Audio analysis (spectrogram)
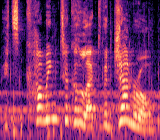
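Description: Woman as a high-voiced earnest radio reporter. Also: sing-song, a little fast, loud music behind the voice. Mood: awed. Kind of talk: radio adventure drama narration.

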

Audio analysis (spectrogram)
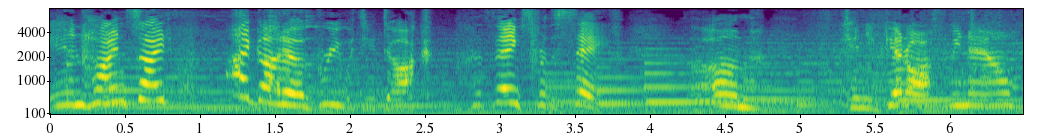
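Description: A woman's voice: extremely high pitch, lively intonation, a little slow, over music. A woman voicing an eager, plucky little boy fox sidekick in a video game, earnest and perky. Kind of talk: animated video game cutscene acting.

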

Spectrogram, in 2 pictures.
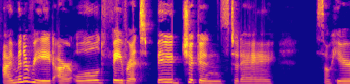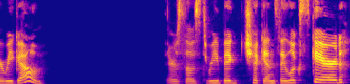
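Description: A woman's voice: mid-range voice, takes it slowly. A woman reading a picture book aloud to young children, expressively leaning on the rhyming sound words. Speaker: children's center storyteller. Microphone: computer microphone on a screen recording with webcam.

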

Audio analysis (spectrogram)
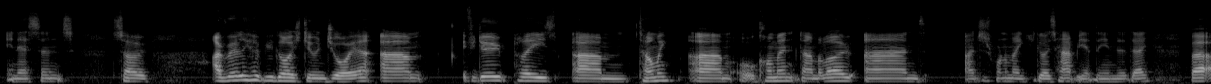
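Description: A young man with a croaky throat, chatting hesitantly to his webcam from a small bedroom, full of ums. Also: a little high, fairly bright tone. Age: young adult. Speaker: vlogger. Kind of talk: casual chat to camera. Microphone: webcam at desk. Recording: backing music playing.

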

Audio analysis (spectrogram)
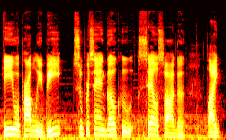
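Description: A man's voice: fairly high pitch, lively intonation, measured pace, bright, forceful tone, faint music behind. A young man giving casual, unscripted commentary as a video creator, rambling in a slangy, profane, hyped and emphatic way. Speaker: video creator debating anime battle matchups.

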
